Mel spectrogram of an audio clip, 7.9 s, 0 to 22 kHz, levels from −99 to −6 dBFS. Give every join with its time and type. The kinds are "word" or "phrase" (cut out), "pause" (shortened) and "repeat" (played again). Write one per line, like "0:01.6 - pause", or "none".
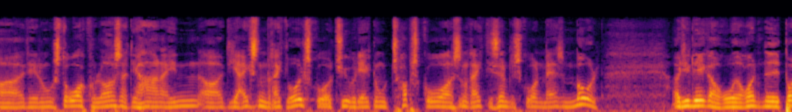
0:02.9 - word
